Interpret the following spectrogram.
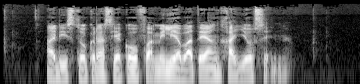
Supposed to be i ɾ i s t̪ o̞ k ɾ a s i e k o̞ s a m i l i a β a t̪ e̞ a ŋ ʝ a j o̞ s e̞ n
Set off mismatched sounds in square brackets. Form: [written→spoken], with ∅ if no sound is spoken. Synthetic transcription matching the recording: [i→a] ɾ i s t̪ o̞ k ɾ a s i [e→a] k o̞ [s→f] a m i l i a β a t̪ e̞ a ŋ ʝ a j o̞ s e̞ n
